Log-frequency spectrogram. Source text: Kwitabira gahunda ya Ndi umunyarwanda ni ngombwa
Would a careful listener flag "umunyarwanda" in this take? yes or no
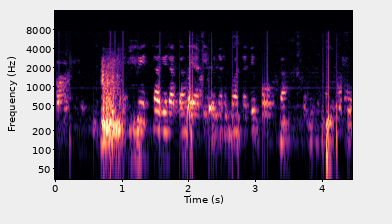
no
